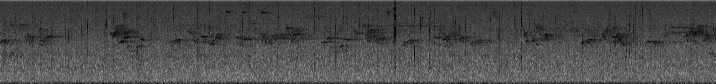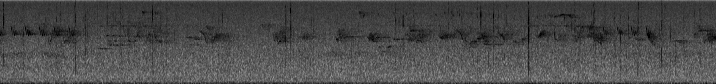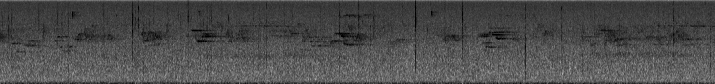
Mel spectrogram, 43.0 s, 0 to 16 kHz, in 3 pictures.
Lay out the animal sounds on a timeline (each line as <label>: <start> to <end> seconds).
American Robin (Turdus migratorius): 0.0 to 1.4 seconds
Red-eyed Vireo (Vireo olivaceus): 0.0 to 15.9 seconds
Wood Thrush (Hylocichla mustelina): 2.2 to 2.9 seconds
American Robin (Turdus migratorius): 2.7 to 6.2 seconds
unidentified call: 4.4 to 5.5 seconds
Wood Thrush (Hylocichla mustelina): 6.4 to 7.2 seconds
American Robin (Turdus migratorius): 7.4 to 9.9 seconds
American Robin (Turdus migratorius): 11.5 to 13.5 seconds
Ovenbird (Seiurus aurocapilla): 13.7 to 15.9 seconds
American Crow (Corvus brachyrhynchos): 14.5 to 16.1 seconds
Wood Thrush (Hylocichla mustelina): 16.2 to 16.9 seconds
American Robin (Turdus migratorius): 16.9 to 18.3 seconds
Red-eyed Vireo (Vireo olivaceus): 16.9 to 43.0 seconds
Wood Thrush (Hylocichla mustelina): 21.9 to 22.4 seconds
Rose-breasted Grosbeak (Pheucticus ludovicianus): 22.9 to 25.6 seconds
Yellow-rumped Warbler (Setophaga coronata): 24.7 to 26.4 seconds
unidentified call: 25.1 to 25.9 seconds
Ovenbird (Seiurus aurocapilla): 25.5 to 27.4 seconds
American Robin (Turdus migratorius): 27.0 to 29.1 seconds
Wood Thrush (Hylocichla mustelina): 28.7 to 29.4 seconds
Wood Thrush (Hylocichla mustelina): 32.3 to 33.0 seconds
Yellow-rumped Warbler (Setophaga coronata): 33.1 to 34.6 seconds
Wood Thrush (Hylocichla mustelina): 35.1 to 36.0 seconds
unidentified call: 35.2 to 36.1 seconds
Wood Thrush (Hylocichla mustelina): 38.2 to 39.0 seconds
Wood Thrush (Hylocichla mustelina): 40.3 to 41.1 seconds
American Robin (Turdus migratorius): 40.7 to 42.8 seconds
Yellow-rumped Warbler (Setophaga coronata): 41.2 to 43.0 seconds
